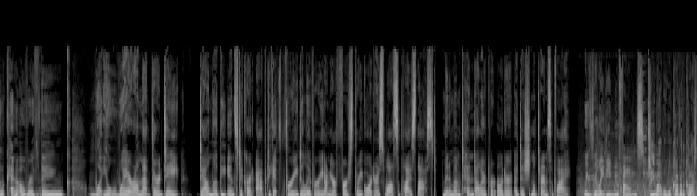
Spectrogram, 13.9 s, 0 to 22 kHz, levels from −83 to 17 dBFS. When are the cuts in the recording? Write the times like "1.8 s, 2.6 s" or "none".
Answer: 11.4 s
